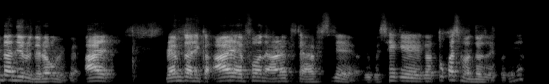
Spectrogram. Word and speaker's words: rem: 램 들으면 양이 램인가 새끼야? 램 그 램이 아니고 램은 램 발음이 그래요.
